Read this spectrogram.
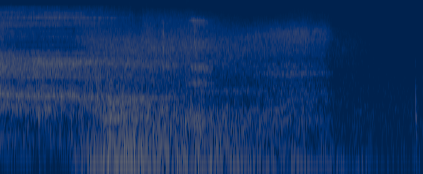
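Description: A shimmering magical whoosh swells and fades.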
